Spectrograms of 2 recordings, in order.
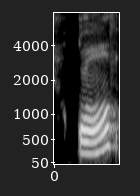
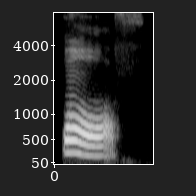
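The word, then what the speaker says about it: قاف: Say it, qaf. Pronounce the qaf by lifting the back of your tongue a bit more upwards towards the upper palate.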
